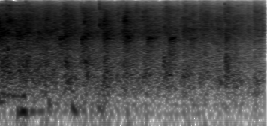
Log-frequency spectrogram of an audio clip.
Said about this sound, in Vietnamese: thầy đang khen những người trẻ tuổi mà đang có mặt trong pháp hội này để lắng lòng nghe pháp mà không đi rong ruổi với những cuộc vui bên ngoài xin cho một tràng pháo tay tán thán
